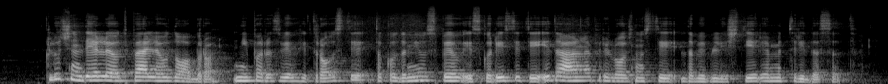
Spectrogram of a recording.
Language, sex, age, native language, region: Slovenian, female, 50-59, Slovenian, Posavska region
